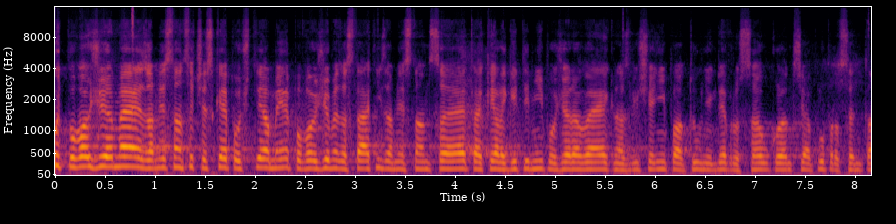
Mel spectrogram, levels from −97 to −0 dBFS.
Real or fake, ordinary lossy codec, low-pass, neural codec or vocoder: fake; Opus, 16 kbps; 14.4 kHz; autoencoder, 48 kHz, 128 numbers a frame, DAC-VAE, trained on Japanese speech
